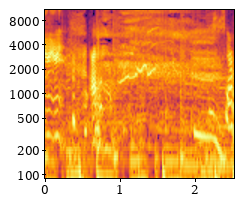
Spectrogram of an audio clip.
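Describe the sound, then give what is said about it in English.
A goat bleats loudly, a couple of shaky, wavering cries running almost continuously for a few seconds with a quaver like nervous laughter. “Yeah, maybe I'll chat to this goat.”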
